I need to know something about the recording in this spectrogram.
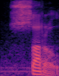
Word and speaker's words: subtle: Subtle, subtle. The B is silent.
